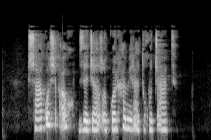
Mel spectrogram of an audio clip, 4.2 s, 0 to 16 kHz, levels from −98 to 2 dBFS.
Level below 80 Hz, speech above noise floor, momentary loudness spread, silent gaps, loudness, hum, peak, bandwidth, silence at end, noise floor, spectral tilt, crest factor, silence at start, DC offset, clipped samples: -62 dBFS; 54 dB; 8 LU; none; -15 LUFS; none; 0 dBFS; 8.2 kHz; 0.7 s; -68 dBFS; -3.5 dB/octave; 16 dB; 0.55 s; under 0.1%; under 0.1%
